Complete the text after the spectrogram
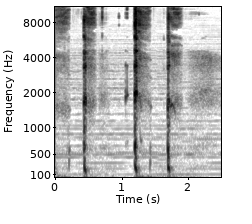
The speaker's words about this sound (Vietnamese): Mẹ làm sao thế? Mẹ ho hả?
